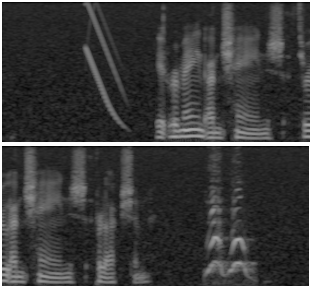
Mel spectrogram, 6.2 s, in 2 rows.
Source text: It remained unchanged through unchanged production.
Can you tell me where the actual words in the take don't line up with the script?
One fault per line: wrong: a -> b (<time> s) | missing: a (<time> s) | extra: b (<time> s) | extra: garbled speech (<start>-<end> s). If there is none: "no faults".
no faults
